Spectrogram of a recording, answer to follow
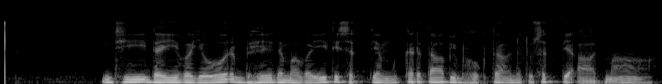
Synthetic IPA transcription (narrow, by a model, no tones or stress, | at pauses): d̪ʱiːd̪ɐjʋɐjoːɾbʱeːd̪ɐmɐʋɐjt̪isɐt̪jɐmkɐɾt̪aːpibʱoːkt̪ɐɐnɐt̪usɐt̪jɐʔaːt̪maː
